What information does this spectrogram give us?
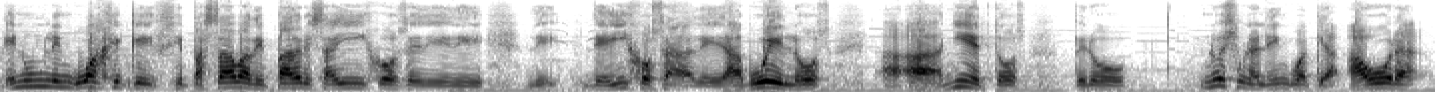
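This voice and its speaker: A man's voice: a little high, measured pace. A man giving an earnest interview answer, repeating phrases for emphasis.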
